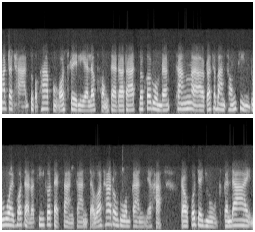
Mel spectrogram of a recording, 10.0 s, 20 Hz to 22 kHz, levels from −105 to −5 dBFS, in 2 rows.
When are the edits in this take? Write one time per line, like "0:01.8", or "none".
0:03.4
